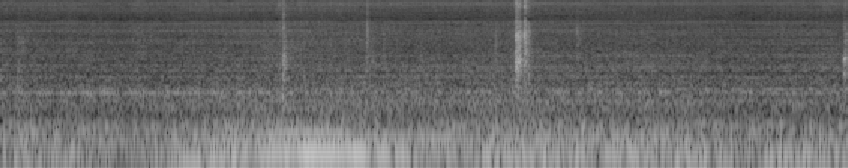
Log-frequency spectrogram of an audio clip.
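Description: Car engine running at low speed, heard from inside the cabin, with a low rumble that swells briefly about two seconds in as it takes a little more throttle. Two light clicks sound in the cab.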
